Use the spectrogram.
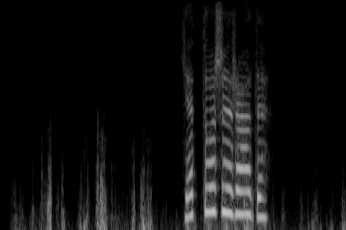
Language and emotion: Russian, positive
